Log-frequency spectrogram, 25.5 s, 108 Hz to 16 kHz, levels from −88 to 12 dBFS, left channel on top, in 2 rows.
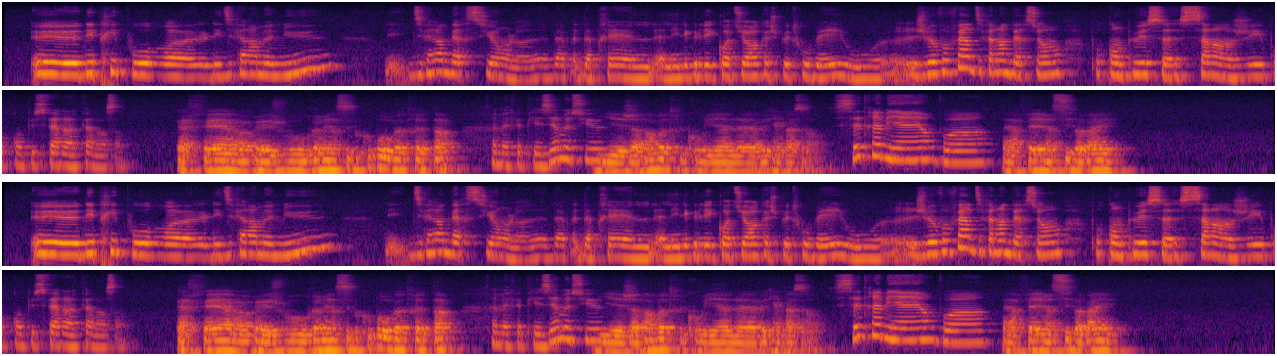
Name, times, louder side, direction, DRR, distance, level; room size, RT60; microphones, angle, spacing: voice 1, 0.3-3.3 3.8-14.0 17.6-18.8 21.1-22.6, equal, 5° right, 0.8 m, -22 dB
voice 2, 14.5-17.6 18.6-20.9 22.7-23.8, equal, 25° right, 2.2 m, -19 dB
15.0 x 5.1 x 2.8 m
head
